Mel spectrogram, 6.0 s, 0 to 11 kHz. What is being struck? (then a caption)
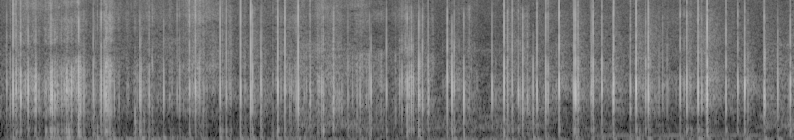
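Croc-embossed faux leather hard case. Long nails tap and scratch across a black, glossy, croc-embossed faux leather hard case with a hollow hard shell. The result is a rapid, irregular stream of short, dry clicks over a crackly scraping texture, centred in the midrange around 1 kHz with very little ring.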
